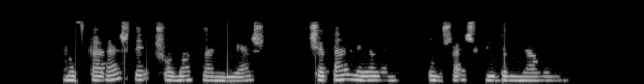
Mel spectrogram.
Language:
Mari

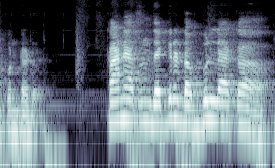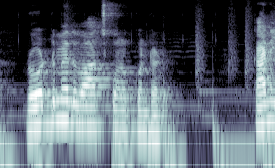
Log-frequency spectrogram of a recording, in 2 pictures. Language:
Telugu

